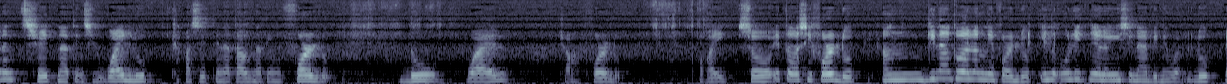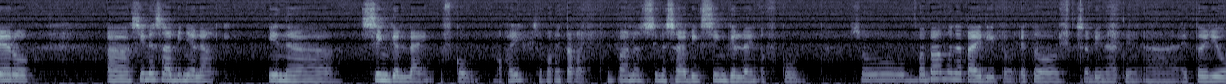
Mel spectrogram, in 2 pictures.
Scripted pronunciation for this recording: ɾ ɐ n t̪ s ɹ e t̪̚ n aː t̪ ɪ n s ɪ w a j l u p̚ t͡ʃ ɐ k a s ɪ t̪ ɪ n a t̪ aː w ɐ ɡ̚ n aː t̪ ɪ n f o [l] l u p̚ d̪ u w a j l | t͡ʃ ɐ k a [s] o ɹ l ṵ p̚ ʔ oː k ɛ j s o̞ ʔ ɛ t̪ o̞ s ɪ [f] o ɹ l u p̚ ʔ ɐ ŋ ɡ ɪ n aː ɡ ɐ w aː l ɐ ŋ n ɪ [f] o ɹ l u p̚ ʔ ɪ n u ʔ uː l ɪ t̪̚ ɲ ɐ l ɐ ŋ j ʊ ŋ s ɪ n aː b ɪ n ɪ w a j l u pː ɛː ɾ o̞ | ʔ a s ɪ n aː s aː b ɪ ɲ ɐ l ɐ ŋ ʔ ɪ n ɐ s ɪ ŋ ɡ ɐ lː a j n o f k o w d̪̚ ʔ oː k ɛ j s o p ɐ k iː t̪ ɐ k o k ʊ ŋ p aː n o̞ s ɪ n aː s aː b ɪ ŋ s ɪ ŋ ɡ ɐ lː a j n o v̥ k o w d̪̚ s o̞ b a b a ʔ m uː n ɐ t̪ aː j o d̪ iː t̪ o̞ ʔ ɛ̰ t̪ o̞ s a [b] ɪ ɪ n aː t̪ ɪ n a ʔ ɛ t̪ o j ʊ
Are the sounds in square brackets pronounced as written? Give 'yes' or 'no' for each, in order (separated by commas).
no, no, yes, yes, yes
